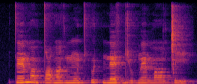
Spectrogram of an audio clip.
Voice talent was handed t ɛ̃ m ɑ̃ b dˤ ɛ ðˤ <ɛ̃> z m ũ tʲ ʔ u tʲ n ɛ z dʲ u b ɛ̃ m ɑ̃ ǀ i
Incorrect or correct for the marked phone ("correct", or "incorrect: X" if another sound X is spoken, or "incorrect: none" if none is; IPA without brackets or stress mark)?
correct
